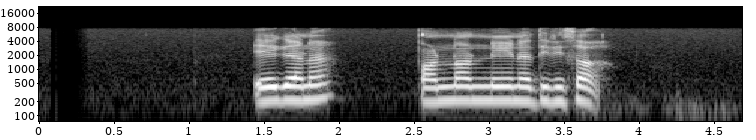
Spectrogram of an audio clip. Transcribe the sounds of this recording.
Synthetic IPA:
eːɡɛnə | panːanːeːnæt̪inisaː

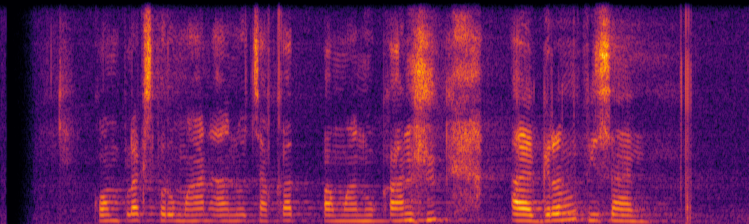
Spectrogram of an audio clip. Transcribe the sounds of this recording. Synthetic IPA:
kɔmplɛkspəɾumaɦananut͡ʃakət̪̚pamanukan | aɡɾəŋbisan

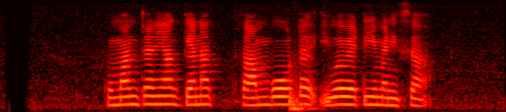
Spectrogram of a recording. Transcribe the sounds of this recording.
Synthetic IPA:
kumant̪ənijak̚ɡænat̪samboːʈəʔḭʋəʋæʈiːmənisaː

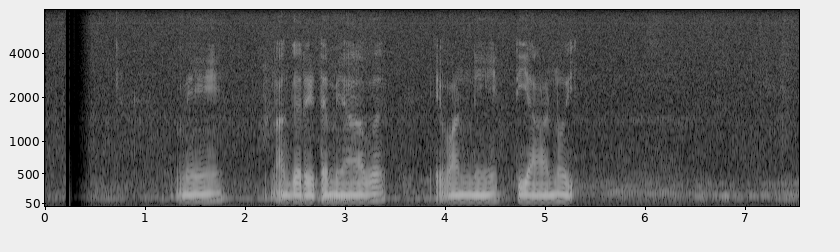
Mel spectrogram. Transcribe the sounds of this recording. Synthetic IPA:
meː | nʔa̰ɡəɾeʈəmejaːʋə | ḛʋanːeːt̪ijaːnuḭ

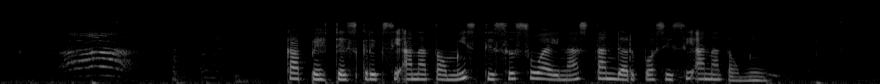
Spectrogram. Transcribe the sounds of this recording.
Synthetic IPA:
kab̥ɛ̤hd̪̥ɛskɾipsiʔanat̪omisd̪̥i̤səsuwainast̪anɖarposisiʔanat̪omi

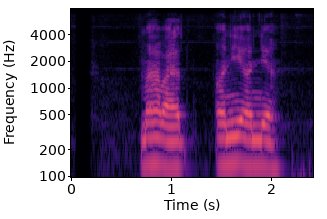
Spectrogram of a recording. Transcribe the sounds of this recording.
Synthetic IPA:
mʌɦabʱaɾʌt̪ | ʌniʌnjʌ

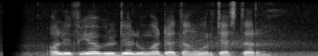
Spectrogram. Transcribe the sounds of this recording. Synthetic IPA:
ʔolifiawilɖeluŋɔɖä̤t̪əŋwurt͡ʃɛst̪ər

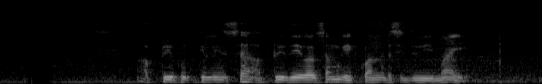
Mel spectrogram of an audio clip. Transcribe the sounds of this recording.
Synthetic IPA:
apɾijəput̪̚kelinsaːpɾiəd̪eːʋalsaməɡekʋanːəʈəsid̪uʋiːmaːi

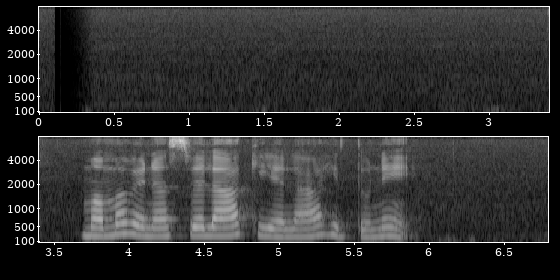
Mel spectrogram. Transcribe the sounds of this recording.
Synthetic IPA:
maməʋenəsʋelaːkijəlaːɦit̪uneː

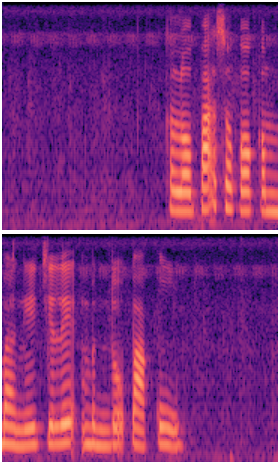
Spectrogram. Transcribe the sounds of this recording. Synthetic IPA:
kəlopa̰ʔsɔkɔkəmbä̤ŋet͡ʃilɪʔmbə̤nt̪ʊʔpaku

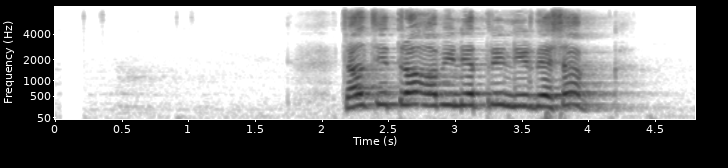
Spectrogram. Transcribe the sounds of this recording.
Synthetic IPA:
t͡sʌlt͡sit̪rʌʌbʱinet̪rinird̪esʌk

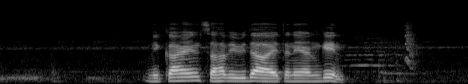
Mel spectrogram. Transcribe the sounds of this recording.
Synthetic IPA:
nikaɦensaɦɐʋiʋid̪əaːjət̪ənəjaŋɡen

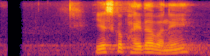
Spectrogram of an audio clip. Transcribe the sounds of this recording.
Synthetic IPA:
jeskopʰajd̪abʱʌne

